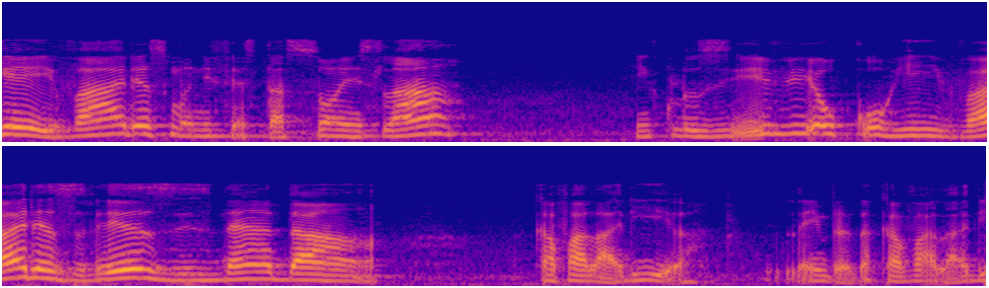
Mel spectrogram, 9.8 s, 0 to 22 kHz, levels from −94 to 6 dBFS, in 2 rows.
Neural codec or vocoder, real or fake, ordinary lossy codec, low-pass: codec, 16 kHz, 8 kbps, FreqCodec, larger model; fake; none; 7.2 kHz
